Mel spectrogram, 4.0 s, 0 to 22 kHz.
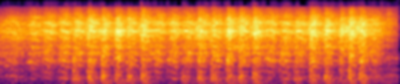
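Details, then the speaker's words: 1923 T-Bucket kit car, carbureted, started cold: long, uneven cranking at about four beats a second before it finally catches and settles; hard cold start, owner doubted it would run in the cold. "She don't like the cold, so I doubt it's going to want to run."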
